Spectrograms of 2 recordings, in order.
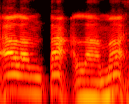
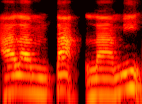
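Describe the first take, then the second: First: The last word ends with an a vowel. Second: The last word ends with an i vowel. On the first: "Dibaca alam ta'lama juga nggak boleh" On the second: "Dibaca alam ta'lami juga nggak boleh"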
